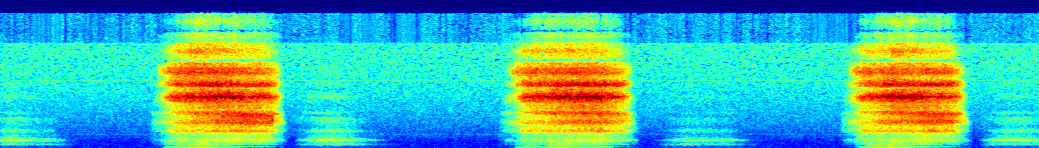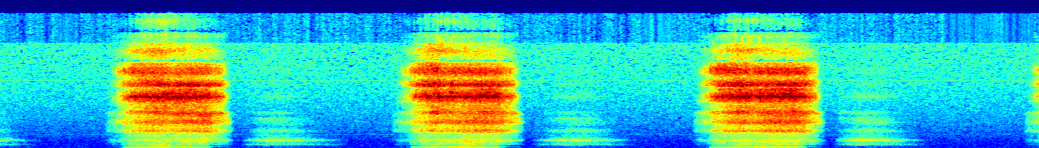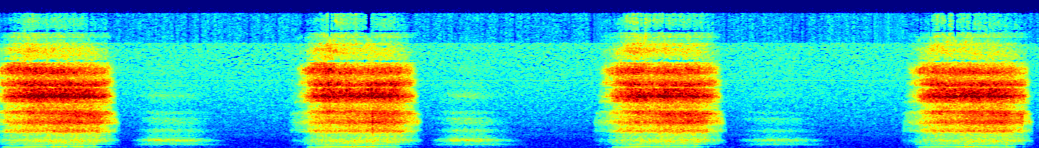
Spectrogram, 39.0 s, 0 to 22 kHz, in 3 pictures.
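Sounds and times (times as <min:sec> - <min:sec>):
faint breath: 0:00.0 - 0:01.0, 0:03.0 - 0:05.0, 0:07.5 - 0:09.6, 0:11.5 - 0:13.6, 0:15.6 - 0:18.0, 0:19.3 - 0:21.8, 0:23.1 - 0:24.7, 0:27.3 - 0:28.9, 0:31.0 - 0:32.6, 0:34.7 - 0:36.5
woman snoring: 0:01.9 - 0:04.6, 0:06.3 - 0:09.3, 0:10.6 - 0:13.2, 0:14.3 - 0:17.0, 0:17.9 - 0:20.7, 0:21.7 - 0:24.4, 0:25.8 - 0:28.7, 0:29.6 - 0:32.4, 0:33.4 - 0:36.3, 0:37.3 - 0:38.9.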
